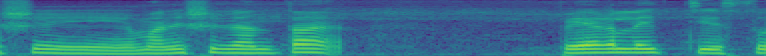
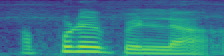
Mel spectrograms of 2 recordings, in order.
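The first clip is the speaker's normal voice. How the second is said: ordinary delivery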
